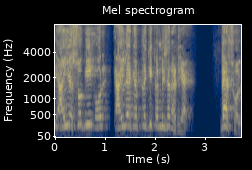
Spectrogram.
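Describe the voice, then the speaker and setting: Extremely high pitch defines this man's voice. His delivery keeps a moderate pace. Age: 80s+. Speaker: petitioner arguing own case in court; engineering materials testing laboratory owner. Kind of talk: courtroom argument. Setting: courtroom.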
